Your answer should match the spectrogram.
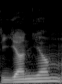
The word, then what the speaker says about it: unum: The unum is pronounced yunyum, which I have not been pronouncing it that way all video.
